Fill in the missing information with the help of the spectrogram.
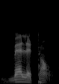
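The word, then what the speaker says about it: mirliton: Appetizer features today: Louisiana crab cake with an orange beurre blanc, fennel melliton slaw, like my grandma used to say. It's spelled merliton. It's pronounced melliton.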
